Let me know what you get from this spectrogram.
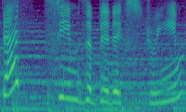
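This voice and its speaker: A woman's voice: very high voice, big pitch swings, measured pace, loud music behind the voice, exaggerated voice. A woman voicing a tiny, curious female fairy companion in a video game, speaking in a chirpy, inquisitive way. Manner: chirpy, inquisitive, third-person self-talk.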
